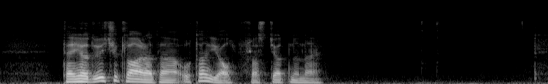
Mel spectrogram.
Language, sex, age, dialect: Faroese, male, 36-60, Suðurstreymoy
